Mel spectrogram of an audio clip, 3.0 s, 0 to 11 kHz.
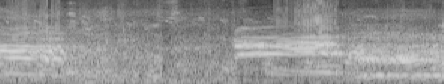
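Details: Cattle lowing at a livestock market in Manikganj, Bangladesh, on 30 December, where a farmer is buying a Sahiwal bull calf; a drawn-out harmonic moo runs through the clip, shifting upward midway, over constant crowd bustle and nearby voices.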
